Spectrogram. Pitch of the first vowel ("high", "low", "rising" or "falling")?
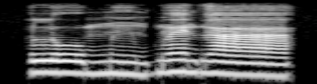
low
